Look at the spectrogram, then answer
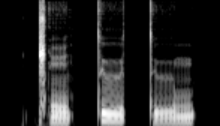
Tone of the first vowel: low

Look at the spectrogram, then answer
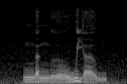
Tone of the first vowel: low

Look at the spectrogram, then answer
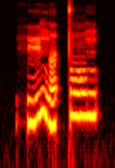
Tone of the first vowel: rising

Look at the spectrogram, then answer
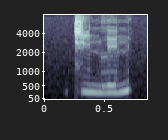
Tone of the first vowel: low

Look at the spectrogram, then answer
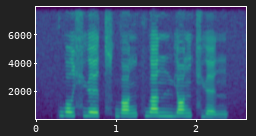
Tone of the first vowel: high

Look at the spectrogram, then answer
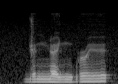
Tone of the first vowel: low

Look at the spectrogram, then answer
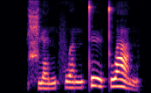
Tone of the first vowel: rising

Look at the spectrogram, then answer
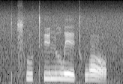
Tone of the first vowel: high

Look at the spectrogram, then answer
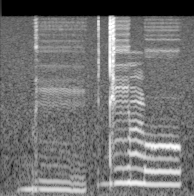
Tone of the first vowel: low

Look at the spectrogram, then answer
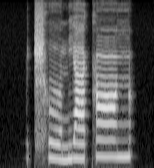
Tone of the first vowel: low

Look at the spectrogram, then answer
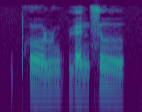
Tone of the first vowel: falling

